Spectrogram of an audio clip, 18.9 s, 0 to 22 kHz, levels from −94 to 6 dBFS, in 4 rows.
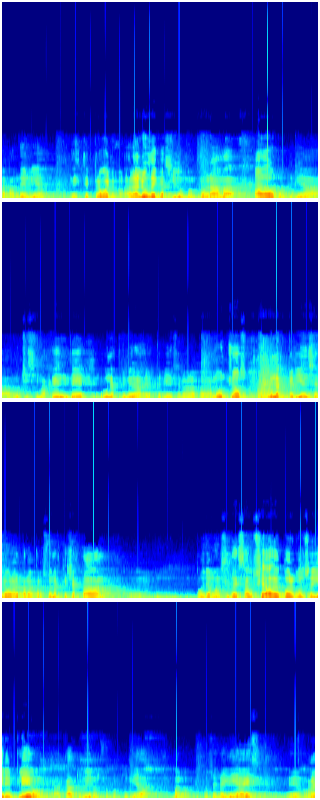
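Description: From 0.21 to 18.83 s, word clock ticks recur roughly every 0.2 s as sharp one-sample slips, pointing to unlocked clocks around 100 ppm apart, showing as thin vertical spectrogram lines.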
